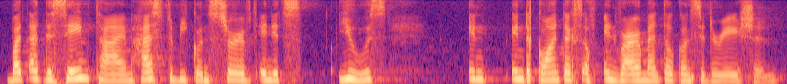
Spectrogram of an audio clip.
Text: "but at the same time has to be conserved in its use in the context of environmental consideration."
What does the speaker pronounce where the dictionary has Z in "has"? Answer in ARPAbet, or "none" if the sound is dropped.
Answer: S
